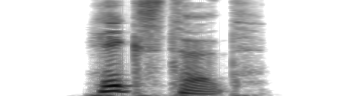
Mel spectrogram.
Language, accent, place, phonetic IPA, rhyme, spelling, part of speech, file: German, Germany, Berlin, [ˈhɪkstət], -ɪkstət, hickstet, verb, De-hickstet.ogg
- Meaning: inflection of hicksen: 1. second-person plural preterite 2. second-person plural subjunctive II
